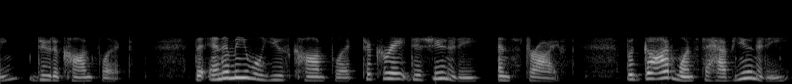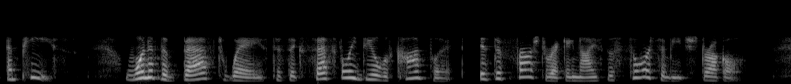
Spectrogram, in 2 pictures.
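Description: At 5.18 to 5.20 s, packet loss with pitch repetition fills a 20 ms gap by looping the last pitch period. It sounds like a buzzy hold and shows as identical repeated waveform cycles.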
